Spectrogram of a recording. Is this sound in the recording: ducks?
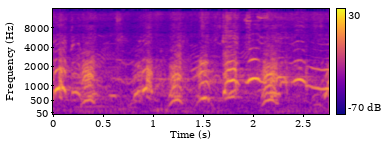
no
